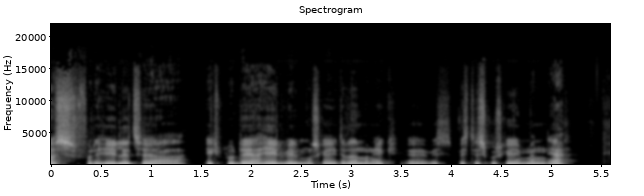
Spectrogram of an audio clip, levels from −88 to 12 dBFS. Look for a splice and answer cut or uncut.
cut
